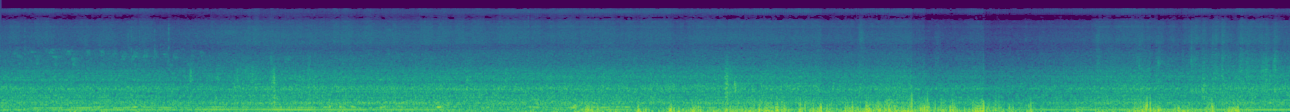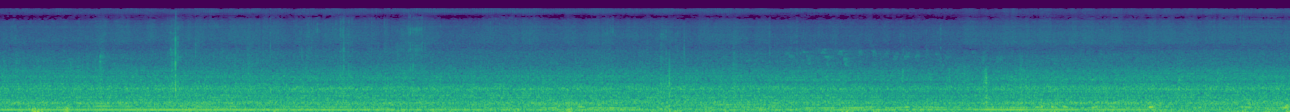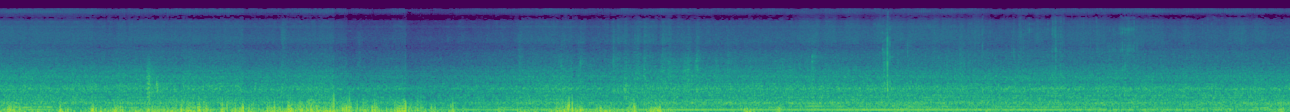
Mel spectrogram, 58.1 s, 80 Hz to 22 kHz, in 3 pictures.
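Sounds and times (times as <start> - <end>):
low hum: 0.0 - 58.0
wind buffeting microphone: 7.8 - 25.6, 37.8 - 55.8.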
